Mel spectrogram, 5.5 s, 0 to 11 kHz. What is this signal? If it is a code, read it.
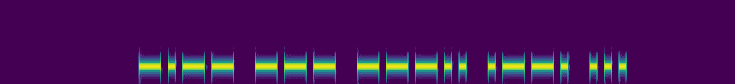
Morse code, heard as a keyed tone, about 22 wpm, 700 Hz. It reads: YO8PS
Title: DXCC-100 Call Signs - 5 Characters - 22wpm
